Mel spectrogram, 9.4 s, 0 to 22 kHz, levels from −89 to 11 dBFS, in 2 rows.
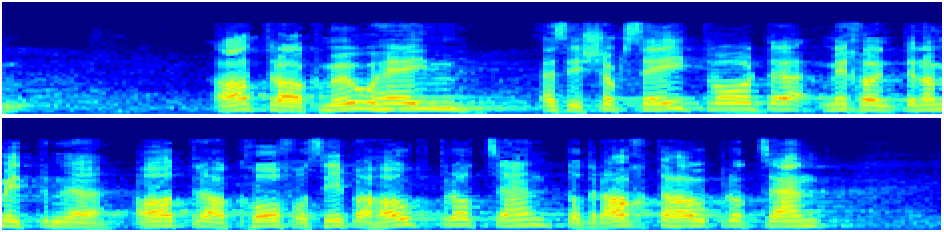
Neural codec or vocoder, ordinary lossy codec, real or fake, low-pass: none; none; real; 9.9 kHz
